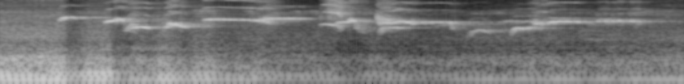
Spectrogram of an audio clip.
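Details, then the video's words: Short burst of oriental magpie-robin fighter song: clear sustained whistles, downward slurs and a brief harsh chatter, all high-pitched and ringing. "DENGAR SUARA KACER GACOR DAN FIGHTER"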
